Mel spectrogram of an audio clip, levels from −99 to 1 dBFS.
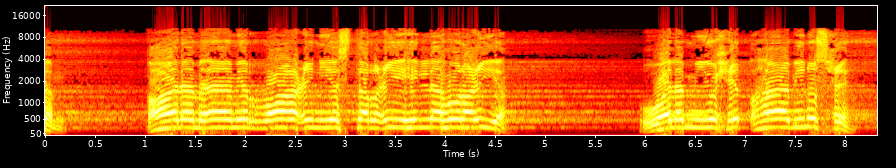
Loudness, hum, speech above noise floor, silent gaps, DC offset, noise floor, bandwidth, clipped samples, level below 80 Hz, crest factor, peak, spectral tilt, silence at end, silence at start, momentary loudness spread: -7 LUFS; none; 29 dB; none; under 0.1%; -37 dBFS; 11 kHz; 0.4%; -48 dBFS; 8 dB; 0 dBFS; -2 dB/octave; 0 s; 0 s; 7 LU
